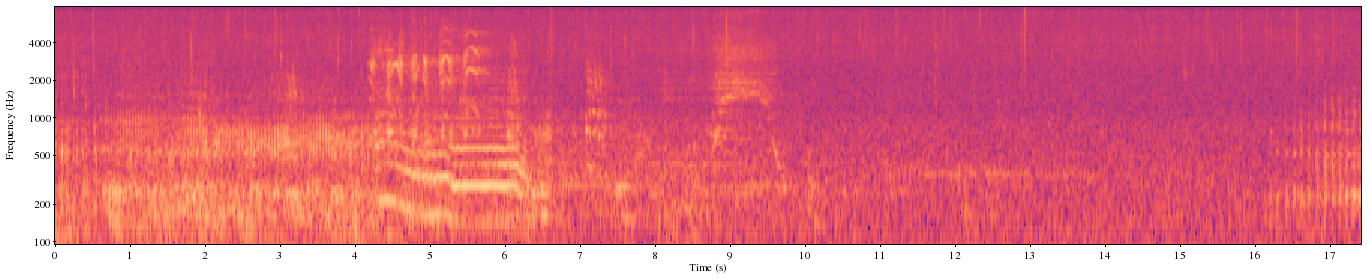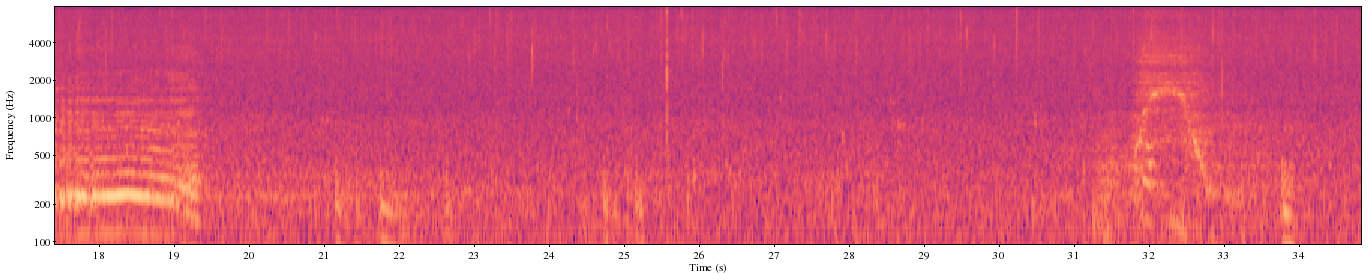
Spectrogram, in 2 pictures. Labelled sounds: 4.4	5.8	humpback whale, 1.0 to 5.0 kHz
8.8	9.5	humpback whale, 1.3 to 2.1 kHz
17.7	18.6	humpback whale, 1.2 to 1.5 kHz
32.0	32.6	humpback whale, 1.2 to 2.0 kHz

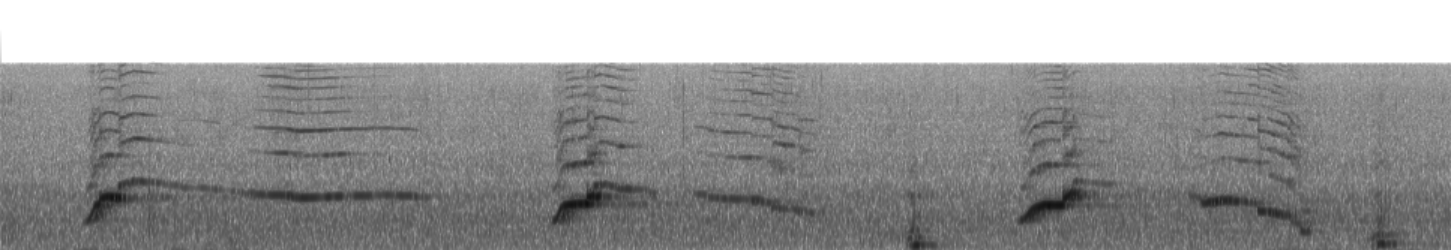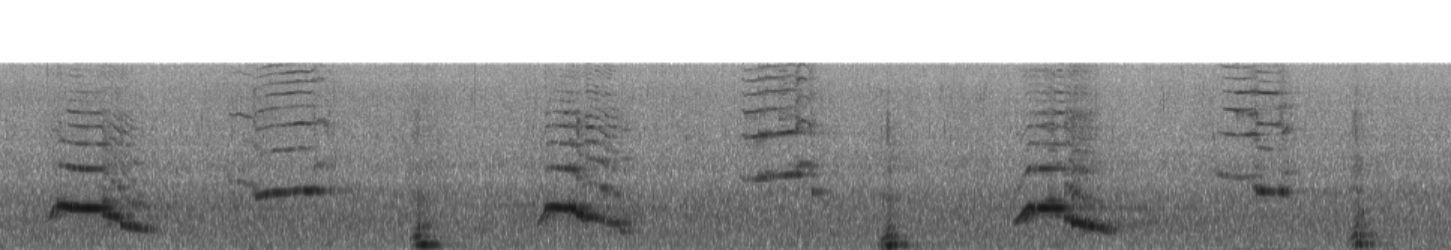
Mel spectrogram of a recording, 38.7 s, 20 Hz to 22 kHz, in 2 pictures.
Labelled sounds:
1.2	5.3	humpback whale, 0.78 to 8.0 kHz
7.4	8.8	humpback whale, 0.78 to 7.6 kHz
9.2	10.9	humpback whale, 0.78 to 7.2 kHz
13.6	14.9	humpback whale, 0.78 to 7.5 kHz
15.8	17.3	humpback whale, 0.78 to 8.0 kHz
20.1	21.1	humpback whale, 0.78 to 6.6 kHz
22.3	23.7	humpback whale, 0.81 to 7.8 kHz
26.6	27.6	humpback whale, 0.88 to 6.3 kHz
29.2	30.4	humpback whale, 0.81 to 7.7 kHz
32.9	33.8	humpback whale, 0.78 to 7.1 kHz
35.5	36.6	humpback whale, 0.84 to 7.6 kHz

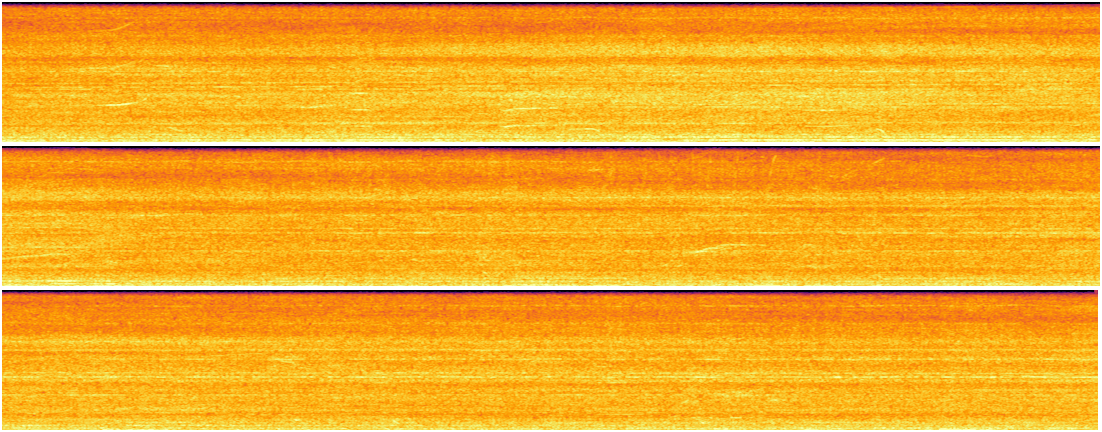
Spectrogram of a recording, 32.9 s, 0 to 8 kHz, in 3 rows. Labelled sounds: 1.0	1.4	killer whale, southern resident, 1.7 to 3.2 kHz

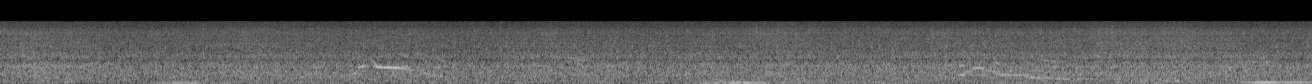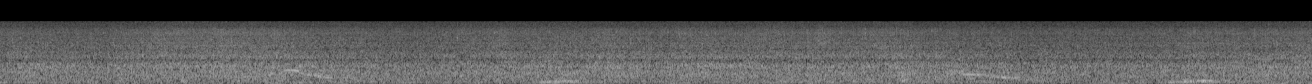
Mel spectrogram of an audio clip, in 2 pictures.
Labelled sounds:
3.6	4.1	humpback whale, 0.78 to 1.2 kHz
5.6	5.9	humpback whale, 1.1 to 1.3 kHz
25.6	25.9	humpback whale, 1.16 to 1.25 kHz

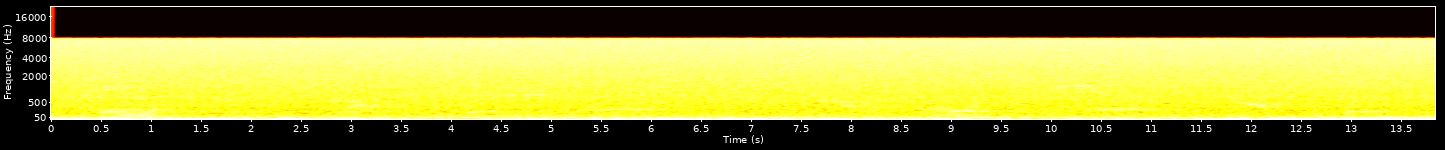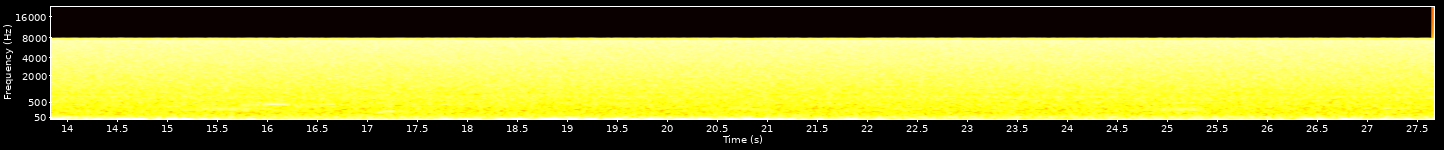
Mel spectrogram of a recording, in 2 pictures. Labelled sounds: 10.2	10.5	humpback whale, 0.90 to 1.3 kHz

